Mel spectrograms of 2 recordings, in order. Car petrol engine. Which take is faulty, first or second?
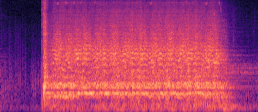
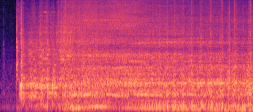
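first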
